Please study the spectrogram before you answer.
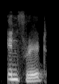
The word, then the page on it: infrared: Indian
